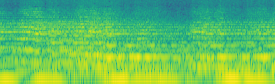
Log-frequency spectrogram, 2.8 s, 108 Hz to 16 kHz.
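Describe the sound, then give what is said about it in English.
A full orchestra of 326 hands plays a short passage by Mozart, with sustained string-like chords swelling steadily at a loud, even level, with no voices present. “This is the sound of 326 hands playing Mozart.”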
